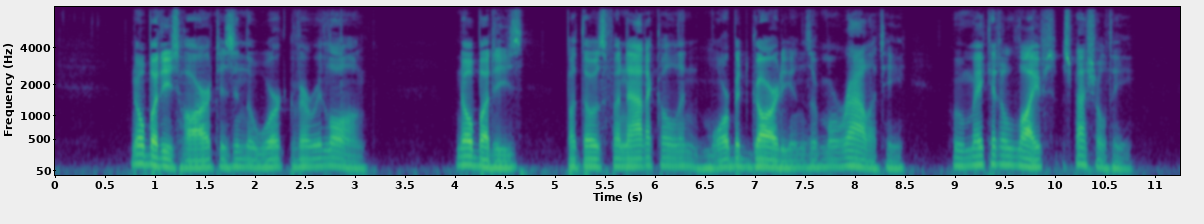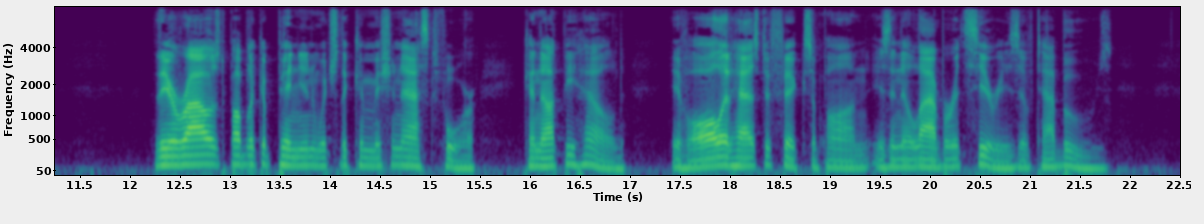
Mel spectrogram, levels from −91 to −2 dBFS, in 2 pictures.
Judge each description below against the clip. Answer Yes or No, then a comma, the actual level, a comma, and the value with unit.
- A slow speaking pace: Yes, slow, 130 wpm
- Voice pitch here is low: Yes, very low, 95 Hz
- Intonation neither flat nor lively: Yes, average, 3.8 semitones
